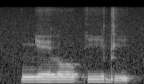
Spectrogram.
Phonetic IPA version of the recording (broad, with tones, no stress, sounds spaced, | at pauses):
ɲ eː˦ l oː˦ k iː˦ d i˨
